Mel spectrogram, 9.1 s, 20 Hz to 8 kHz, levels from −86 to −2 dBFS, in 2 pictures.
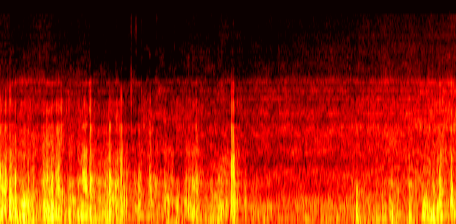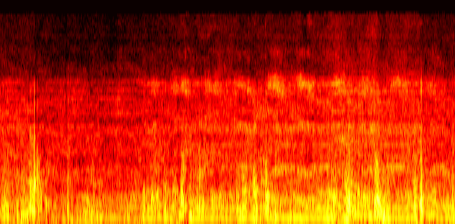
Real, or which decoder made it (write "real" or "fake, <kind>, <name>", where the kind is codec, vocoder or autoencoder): fake, codec, SNAC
